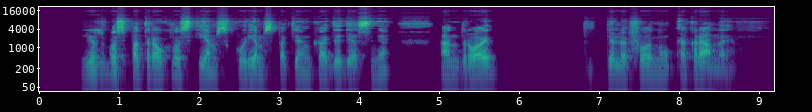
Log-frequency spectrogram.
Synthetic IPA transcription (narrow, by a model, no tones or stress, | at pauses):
jɪsbʊspɐt̪ɾɐʊklˠʊst̪ʲiɛmskʊɾʲiɛmspɐt̪ʲɪŋkɐd̪ʲɪd̪ʲɛsʲnʲɪ | ɐnd̪ɾoːjɪd̪ | t̪ʲɛlʲɛfɔnuːɛkɾɑːnɐɪ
